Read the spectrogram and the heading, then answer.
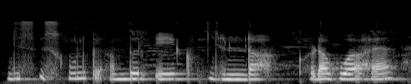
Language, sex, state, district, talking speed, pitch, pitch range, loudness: Hindi, female, Uttar Pradesh, Saharanpur, 130 wpm, 250 Hz, 245-260 Hz, -18 LUFS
